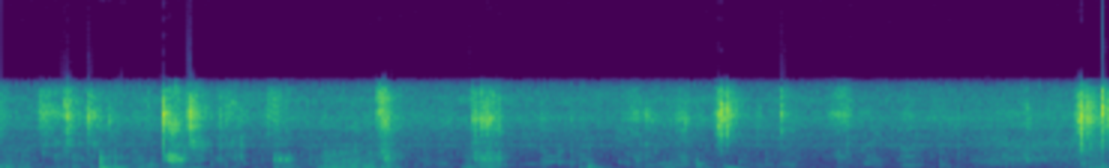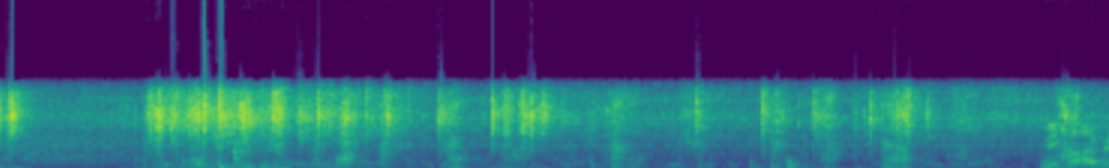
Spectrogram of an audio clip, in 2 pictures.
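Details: Lexie, a female Cavalier King Charles Spaniel, having a reverse sneeze during play: rapid, irregular snorting inhalations.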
